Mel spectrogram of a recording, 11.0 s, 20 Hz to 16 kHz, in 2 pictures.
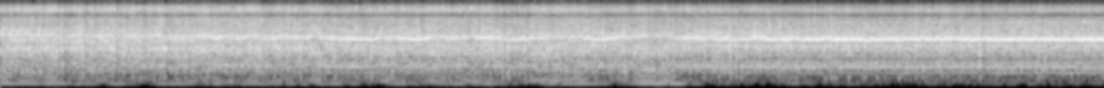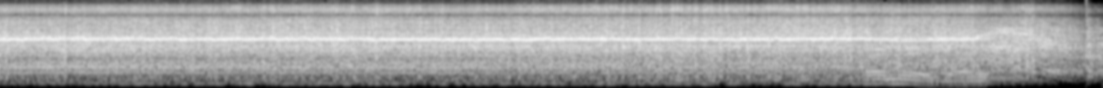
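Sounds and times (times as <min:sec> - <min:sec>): sawmill engine running: 0:00.0 - 0:11.0.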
